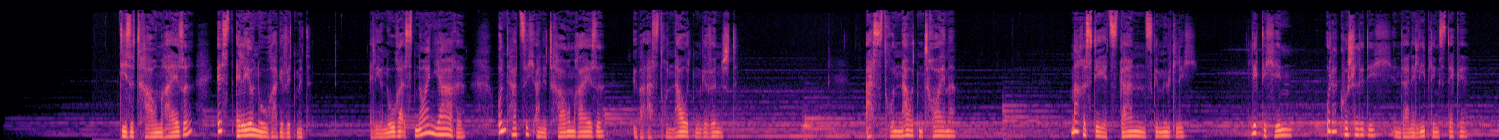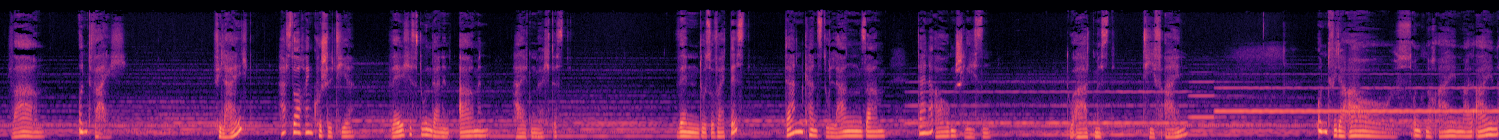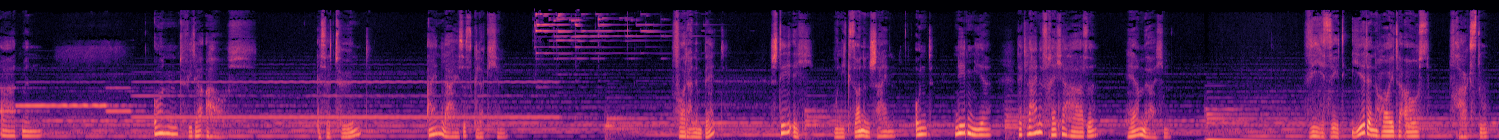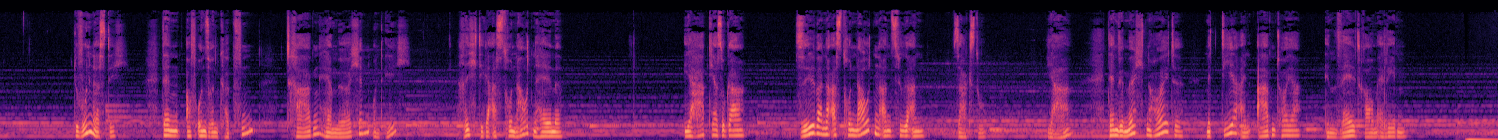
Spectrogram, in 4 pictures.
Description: In dieser liebevoll erzählten Traumreise für Kinder und Erwachsene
